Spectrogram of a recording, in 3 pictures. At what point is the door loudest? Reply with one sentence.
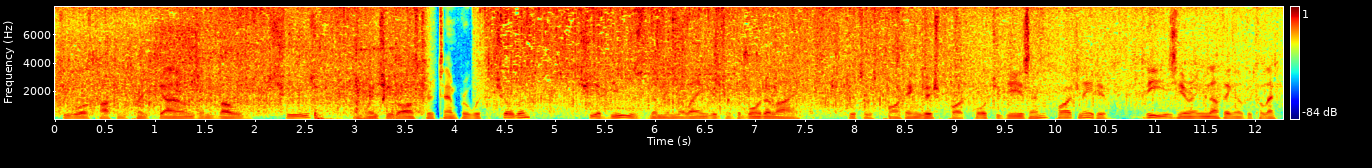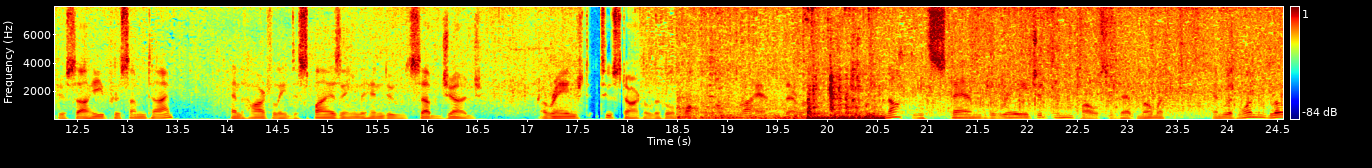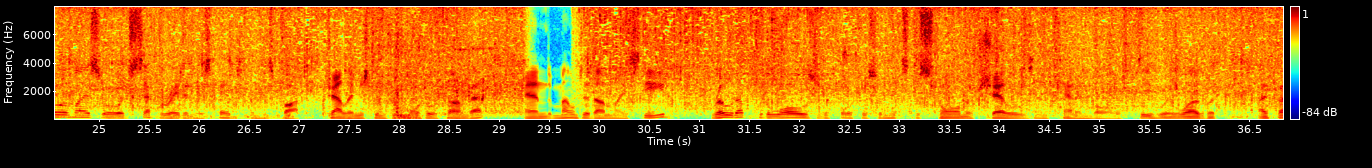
The volume of the door peaks at 20 seconds.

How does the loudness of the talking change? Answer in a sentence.
The volume of the talking stays about the same.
